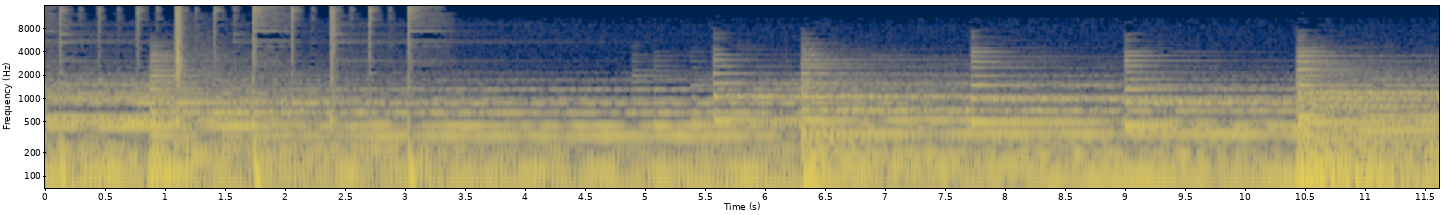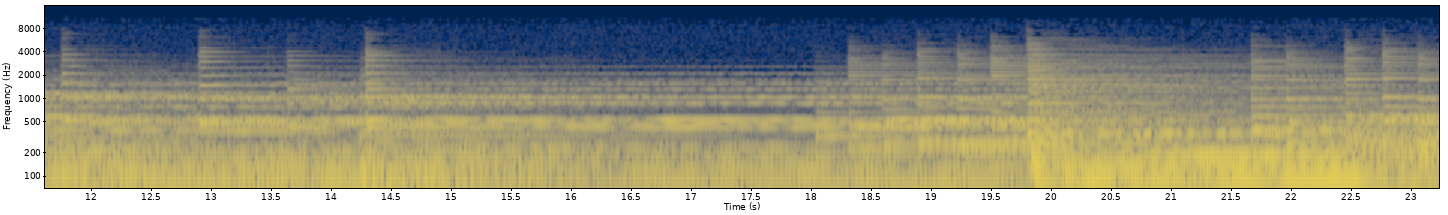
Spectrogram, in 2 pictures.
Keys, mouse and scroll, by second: 3.1 right click, 5.3 g, 9.1 click, 11.1 KP_1, 12.6 KP_5, 14.6 scroll down 2, 15.2 g, 16.4 click, 17.9 KP_3, 20.1 right click, 21.0 g, 22.7 click.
